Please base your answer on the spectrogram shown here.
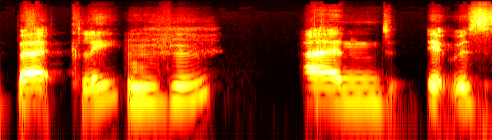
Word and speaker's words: Berkeley: There's a wonderful research study by University of California, but I always say it wrong. It's not Berkeley, but Berkeley.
